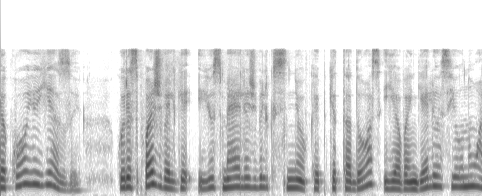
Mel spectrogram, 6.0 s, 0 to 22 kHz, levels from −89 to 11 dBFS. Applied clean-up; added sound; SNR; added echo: none; none; none; none.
